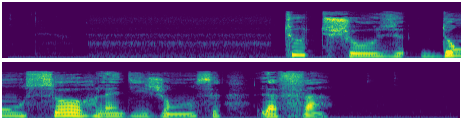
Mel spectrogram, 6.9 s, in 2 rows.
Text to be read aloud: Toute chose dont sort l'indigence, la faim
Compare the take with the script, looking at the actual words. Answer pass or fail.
pass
